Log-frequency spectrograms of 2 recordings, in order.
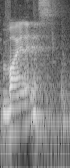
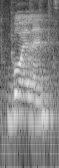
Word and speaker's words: violence: Yeah, Violence. Voylence.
